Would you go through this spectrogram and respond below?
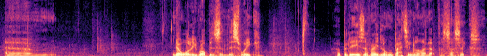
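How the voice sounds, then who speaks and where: A middle-aged man with a very deep voice commentates on cricket, friendly and meandering, drifting from the play into chatty asides. His delivery is relaxed and conversational. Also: normal speed, creaky, pauses often, a little hiss or hum. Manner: rambling, friendly, lots of fillers and restarts.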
